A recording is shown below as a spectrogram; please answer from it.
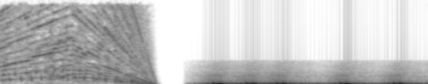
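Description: Editing sound effects: a bright sweep of many overlapping gliding tones that cuts off abruptly about a second and a half in, then, after a short gap, a low rumbling effect with heavy beats about twice a second.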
